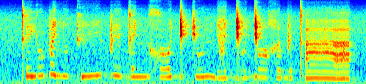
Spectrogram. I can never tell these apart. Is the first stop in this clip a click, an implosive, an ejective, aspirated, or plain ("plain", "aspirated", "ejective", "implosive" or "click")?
ejective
